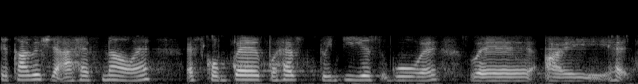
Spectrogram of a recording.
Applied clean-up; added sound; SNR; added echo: neural separator model SepFormer DNS4.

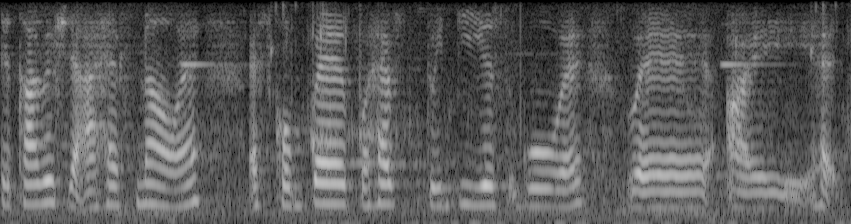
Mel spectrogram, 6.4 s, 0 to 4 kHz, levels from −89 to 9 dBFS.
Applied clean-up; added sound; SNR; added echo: none; Liquid; 16 dB; reverberation time 0.3 s.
